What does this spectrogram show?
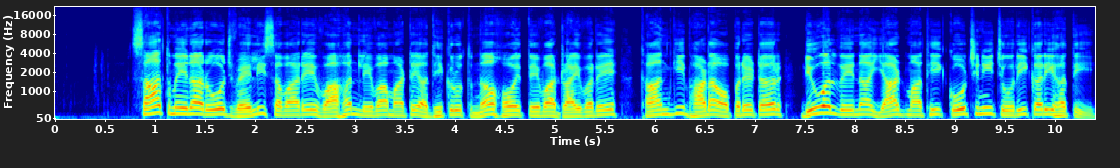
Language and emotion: Gujarati, neutral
